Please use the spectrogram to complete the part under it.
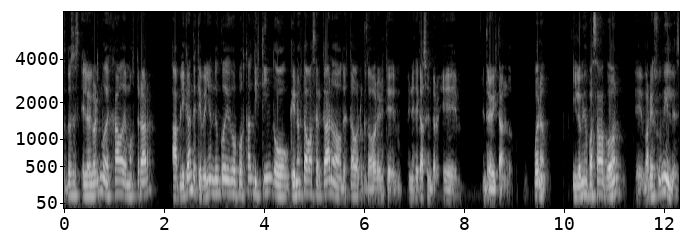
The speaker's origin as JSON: {"language": "Spanish", "region": "Buenos Aires", "country": "Argentina", "also_born_or_lived": "Mexico City", "moved": "yes", "said": "soy de Buenos Aires, donde no hay temblores"}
